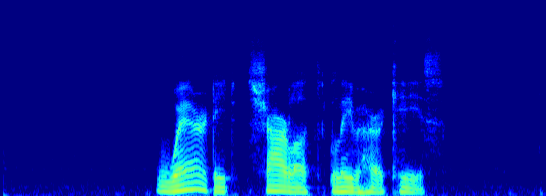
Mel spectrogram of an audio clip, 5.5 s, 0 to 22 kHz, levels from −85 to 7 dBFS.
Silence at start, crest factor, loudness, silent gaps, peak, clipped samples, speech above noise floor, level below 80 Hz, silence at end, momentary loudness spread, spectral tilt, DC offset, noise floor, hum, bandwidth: 1.55 s; 18 dB; -38 LUFS; none; -22 dBFS; under 0.1%; 41 dB; -58 dBFS; 1.1 s; 10 LU; -7.5 dB/octave; under 0.1%; -78 dBFS; none; 7.6 kHz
